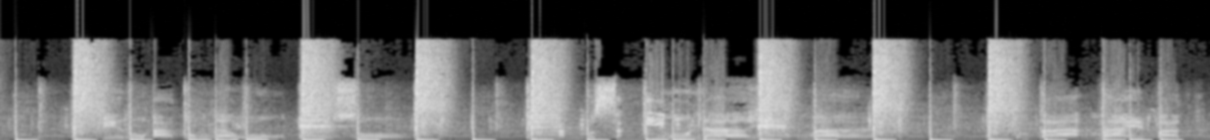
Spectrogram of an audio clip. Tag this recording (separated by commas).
Electronic music, Music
